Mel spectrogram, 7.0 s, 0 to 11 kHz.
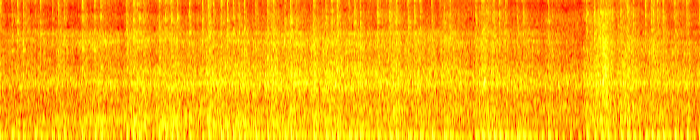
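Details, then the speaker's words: Onan twin-cylinder engine in a John Deere 318 garden tractor, after repair: previously rough, stalling and refusing throttle despite a new OEM carburetor; cause was weak spark from a bad set of brand-new parts. Now runs with an even, steady beat, no misses or surging. "we've got this one running good."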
